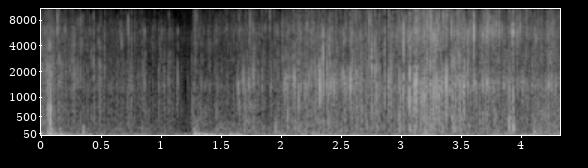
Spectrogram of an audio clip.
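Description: Clear plastic bubble wrap covering a binaural microphone is gripped, rubbed and scratched with fingertips and nails. Dense, bright crinkling and crackling runs throughout, dipping briefly just after one second before returning louder and sharper toward the end.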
